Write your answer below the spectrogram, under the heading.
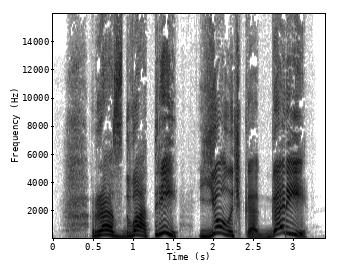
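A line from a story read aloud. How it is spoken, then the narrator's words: Shouting. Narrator (Russian): закричала Таня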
